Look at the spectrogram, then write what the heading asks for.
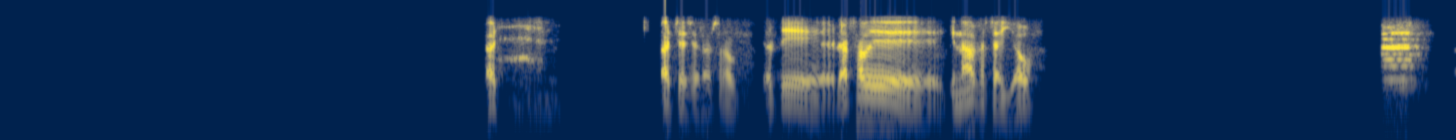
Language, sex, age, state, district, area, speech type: Dogri, male, 30-45, Jammu and Kashmir, Reasi, rural, conversation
